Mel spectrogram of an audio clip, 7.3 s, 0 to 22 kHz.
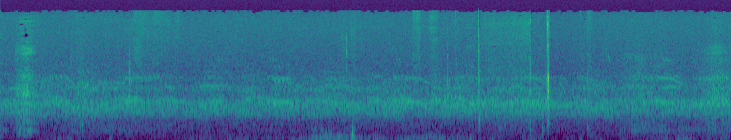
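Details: More than 40,000 common cranes take off at evening from the winter grasslands of the Great Rann of Kutch to roost, January 2013: a distant, dense, unbroken chorus of trumpeting calls, with a few sharp clicks.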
